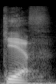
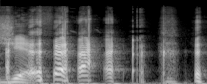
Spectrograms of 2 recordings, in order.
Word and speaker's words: GIF: I said GIF, not GIF.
